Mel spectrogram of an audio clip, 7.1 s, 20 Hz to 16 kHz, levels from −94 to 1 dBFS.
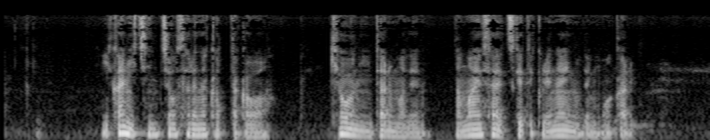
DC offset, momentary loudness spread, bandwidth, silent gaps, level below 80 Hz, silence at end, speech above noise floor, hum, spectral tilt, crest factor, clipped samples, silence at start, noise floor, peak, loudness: under 0.1%; 15 LU; 11.5 kHz; none; -42 dBFS; 0.75 s; 42 dB; none; -5 dB/octave; 22 dB; under 0.1%; 0.35 s; -64 dBFS; -2 dBFS; -23 LUFS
